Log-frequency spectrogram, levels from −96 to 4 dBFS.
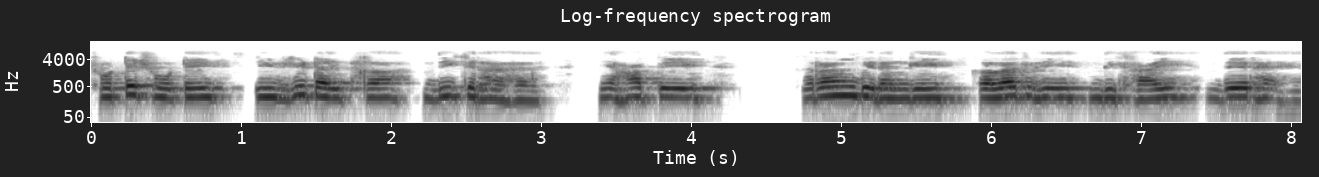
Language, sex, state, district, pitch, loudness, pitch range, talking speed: Hindi, female, Chhattisgarh, Balrampur, 225 Hz, -19 LUFS, 215-230 Hz, 120 wpm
